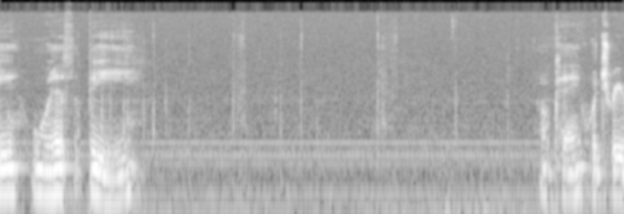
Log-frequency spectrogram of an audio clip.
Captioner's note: writing Sounds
